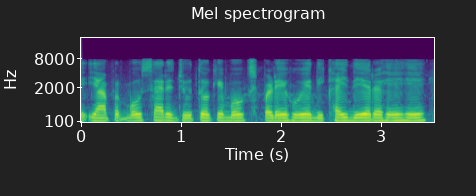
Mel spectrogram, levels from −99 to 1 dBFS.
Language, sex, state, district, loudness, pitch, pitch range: Hindi, male, Uttar Pradesh, Lalitpur, -15 LUFS, 145 Hz, 140-145 Hz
